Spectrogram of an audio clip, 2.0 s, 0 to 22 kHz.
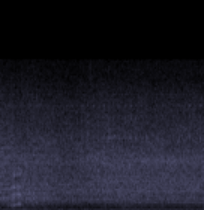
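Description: Steady drone of a Cessna 172G's six-cylinder Continental O-300 engine and propeller in the climb, heard from inside the cabin.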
